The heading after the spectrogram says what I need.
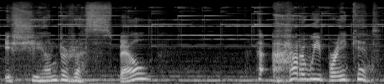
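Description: A woman's voice: mid-range voice, measured pace, music in the background, lightly acted. A woman voicing a brave young prince in an audio drama, earnest and heroic.

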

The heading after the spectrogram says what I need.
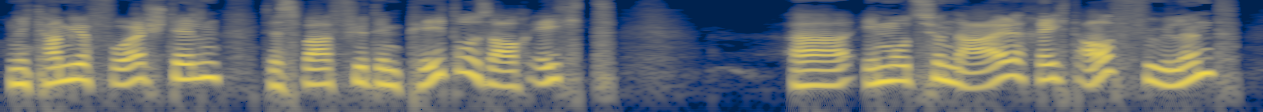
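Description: A man's voice: high-pitched, a little slow, darkish tone, no echo. Guy preaching a sermon, chatty, keeps asking the crowd "right?", dry close sound. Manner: conversational, often asks the congregation "oder?"; acts out biblical and imagined speakers in changed voices.

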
